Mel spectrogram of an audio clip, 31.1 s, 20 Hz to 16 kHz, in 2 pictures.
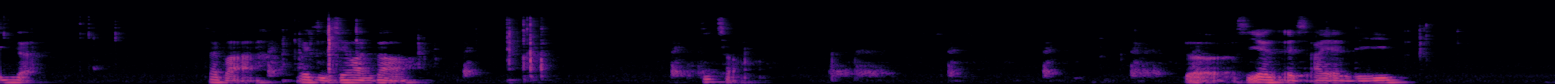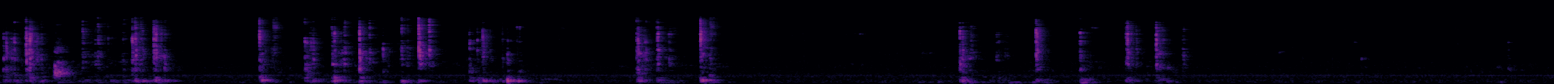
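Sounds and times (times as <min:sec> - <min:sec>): typing on keyboard: 0:00.8 - 0:01.2, 0:02.7 - 0:05.6, 0:14.0 - 0:14.4, 0:15.6 - 0:17.3, 0:18.1 - 0:20.9, 0:21.9 - 0:22.8, 0:25.1 - 0:27.5.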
